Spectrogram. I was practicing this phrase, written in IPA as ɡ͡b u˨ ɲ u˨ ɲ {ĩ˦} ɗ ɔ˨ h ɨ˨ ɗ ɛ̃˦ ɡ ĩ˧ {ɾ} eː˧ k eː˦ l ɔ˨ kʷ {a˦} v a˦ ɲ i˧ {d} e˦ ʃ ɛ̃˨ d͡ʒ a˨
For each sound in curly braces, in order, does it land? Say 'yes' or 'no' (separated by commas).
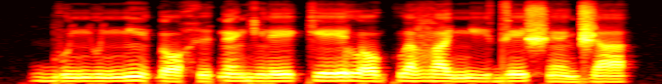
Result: no, yes, yes, yes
